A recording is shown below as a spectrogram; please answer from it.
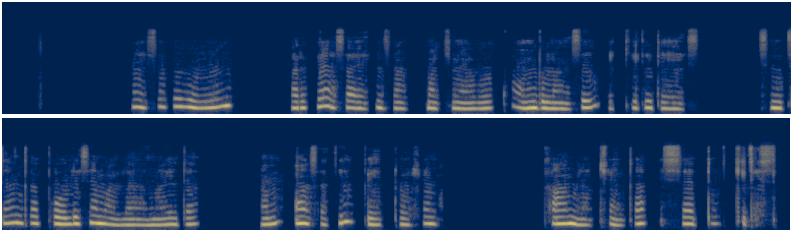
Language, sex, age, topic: Gamo, female, 25-35, government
